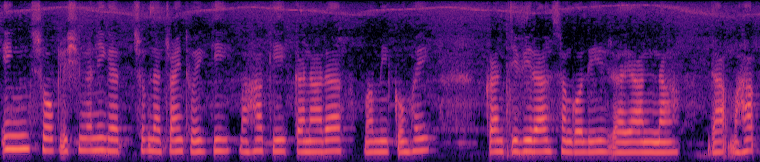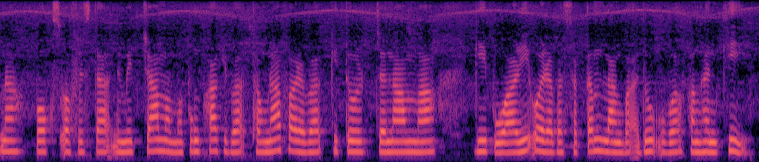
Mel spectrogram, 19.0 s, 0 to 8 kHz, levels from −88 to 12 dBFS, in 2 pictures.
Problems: background sounds at intervals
